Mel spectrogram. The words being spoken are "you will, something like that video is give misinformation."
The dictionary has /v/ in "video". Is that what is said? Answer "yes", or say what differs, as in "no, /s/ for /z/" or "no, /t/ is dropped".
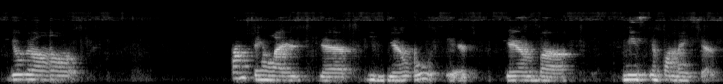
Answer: no, /p/ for /v/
